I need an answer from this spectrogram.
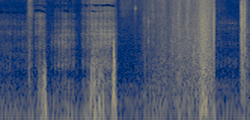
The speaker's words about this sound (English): Well, the very, very immediate favorite thing is this giant cat that just jumped into my lap, and you can probably hear purring.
